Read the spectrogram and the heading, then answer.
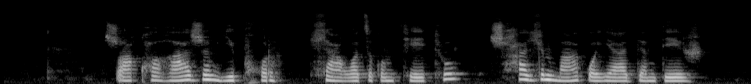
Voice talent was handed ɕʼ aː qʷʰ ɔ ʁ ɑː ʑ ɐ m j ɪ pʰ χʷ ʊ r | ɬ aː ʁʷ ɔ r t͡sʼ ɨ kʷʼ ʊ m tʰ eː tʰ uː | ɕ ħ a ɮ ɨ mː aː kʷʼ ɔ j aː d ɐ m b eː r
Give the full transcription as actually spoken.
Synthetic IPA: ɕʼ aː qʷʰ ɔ ʁ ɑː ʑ ɐ m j ɪ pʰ χʷ ʊ r | ɬ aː ʁʷ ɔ t͡sʼ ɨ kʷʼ ʊ m tʰ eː tʰ uː | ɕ ħ a ɮ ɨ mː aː kʷʼ ɔ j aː d ɐ m d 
